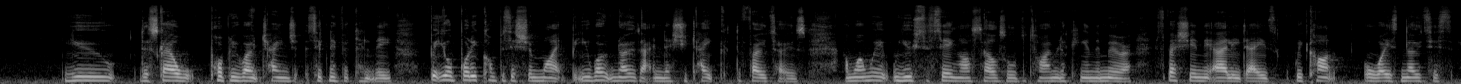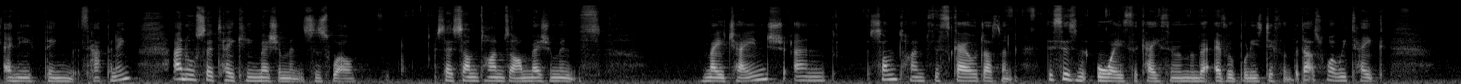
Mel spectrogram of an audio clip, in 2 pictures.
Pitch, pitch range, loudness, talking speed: 155 Hz, 145-175 Hz, -29 LUFS, 160 wpm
